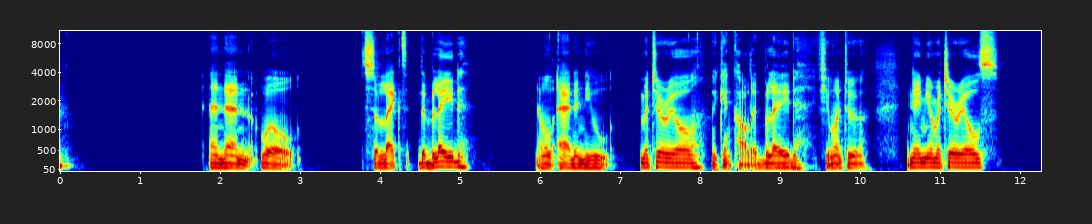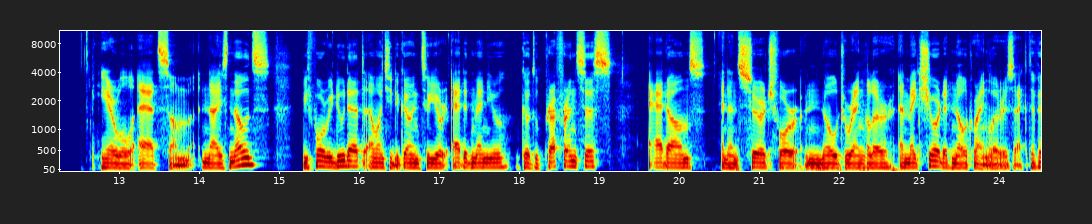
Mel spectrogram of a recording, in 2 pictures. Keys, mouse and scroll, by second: 0.7-3.7 scroll up 4, 4.7 click, 6.1-10.8 drag, 15.5-21.4 drag.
